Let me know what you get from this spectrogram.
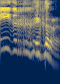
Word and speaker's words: Igor: Este salame no se dice Igor, se dice Igr.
